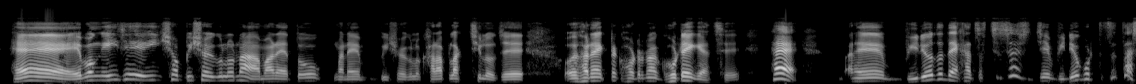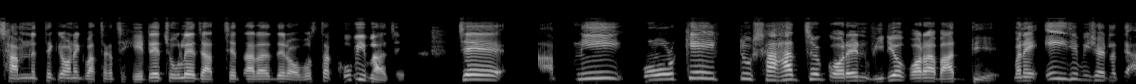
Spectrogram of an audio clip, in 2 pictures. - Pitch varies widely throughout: Yes, wide, 7.0 semitones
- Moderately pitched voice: Yes, medium, 165 Hz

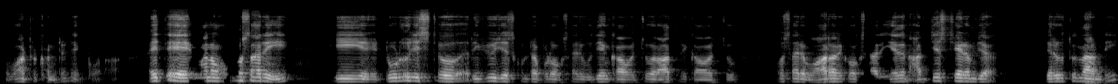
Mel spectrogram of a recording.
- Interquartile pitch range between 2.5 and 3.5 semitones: No, average, 4.6 semitones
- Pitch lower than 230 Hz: Yes, medium, 140 Hz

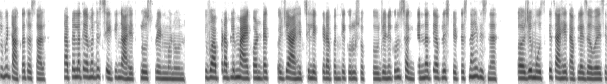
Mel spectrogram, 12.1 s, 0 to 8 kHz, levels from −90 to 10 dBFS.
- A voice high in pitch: Yes, high, 220 Hz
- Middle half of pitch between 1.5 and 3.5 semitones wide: Yes, average, 2.8 semitones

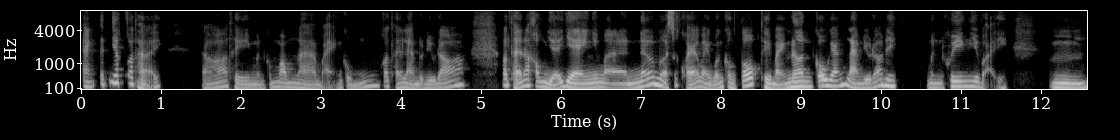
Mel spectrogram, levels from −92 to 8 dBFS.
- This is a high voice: No, low, 125 Hz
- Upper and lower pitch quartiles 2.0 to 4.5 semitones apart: No, wide, 5.4 semitones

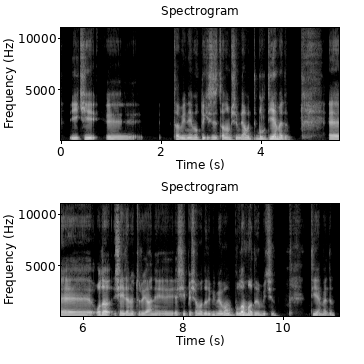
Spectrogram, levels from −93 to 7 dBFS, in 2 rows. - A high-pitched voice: No, low, 110 Hz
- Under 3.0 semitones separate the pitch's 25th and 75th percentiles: No, average, 3.3 semitones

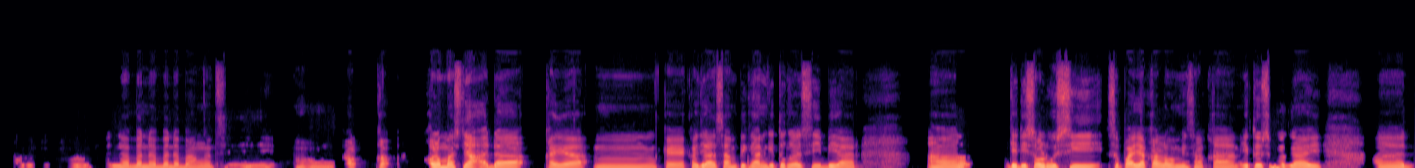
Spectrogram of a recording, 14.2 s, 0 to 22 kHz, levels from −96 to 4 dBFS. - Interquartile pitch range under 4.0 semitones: Yes, narrow, 2.5 semitones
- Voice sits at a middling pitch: No, high, 210 Hz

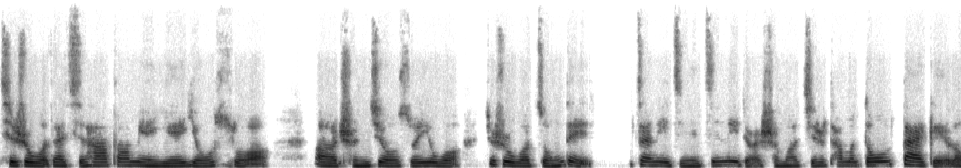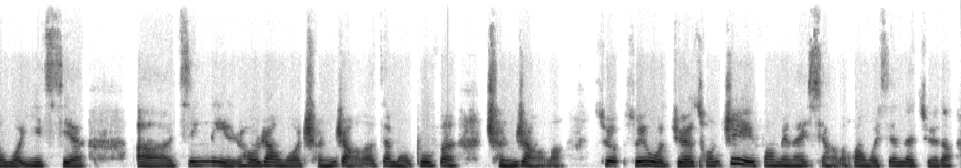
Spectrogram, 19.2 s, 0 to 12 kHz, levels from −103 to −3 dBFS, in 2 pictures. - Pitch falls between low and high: No, high, 215 Hz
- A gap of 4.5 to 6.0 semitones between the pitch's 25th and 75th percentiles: No, narrow, 2.4 semitones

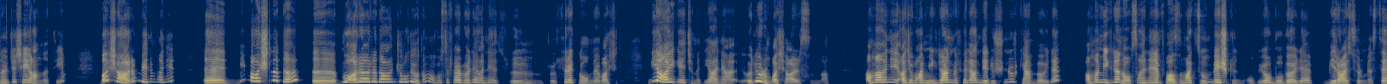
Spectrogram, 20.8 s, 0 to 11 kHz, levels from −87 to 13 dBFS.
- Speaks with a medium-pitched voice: No, very high, 270 Hz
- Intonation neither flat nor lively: No, wide, 7.5 semitones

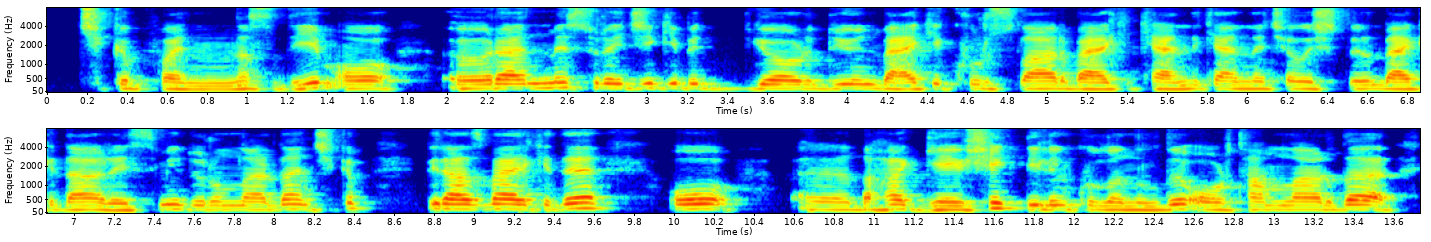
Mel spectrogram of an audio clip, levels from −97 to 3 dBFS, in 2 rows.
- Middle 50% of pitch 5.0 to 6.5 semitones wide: No, average, 3.3 semitones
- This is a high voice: No, medium, 140 Hz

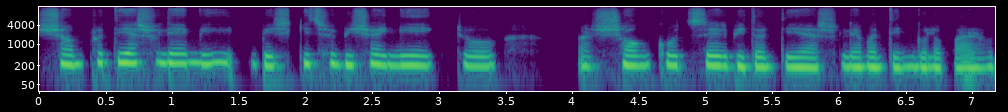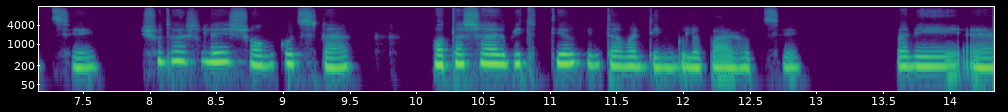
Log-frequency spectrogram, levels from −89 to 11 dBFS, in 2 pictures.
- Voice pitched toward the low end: No, high, 215 Hz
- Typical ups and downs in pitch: Yes, average, 3.6 semitones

